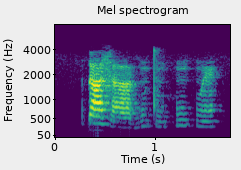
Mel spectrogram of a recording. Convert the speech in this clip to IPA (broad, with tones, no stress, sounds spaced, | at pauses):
ɗ a˦ z aː˧ ɡ ũ˦ t ũ˧ h ũ˦ kʷ ɛ̃˦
